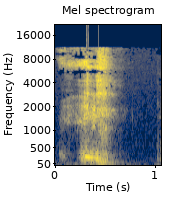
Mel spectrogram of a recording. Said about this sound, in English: clearing his throat without muting the mic.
